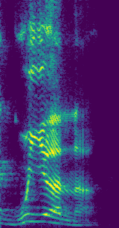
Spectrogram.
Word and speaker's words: Guiana: Mas eu sempre falei Guiana. Qual é o certo, professor? – Olha, o certo é Guiana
